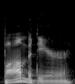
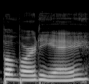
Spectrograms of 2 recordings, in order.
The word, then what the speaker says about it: Bombardier: And the issue you run into is the company is Bombardier that manufacture them. You said it wrong again. What is it? It's like Bombardier. Bombardier, whatever.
